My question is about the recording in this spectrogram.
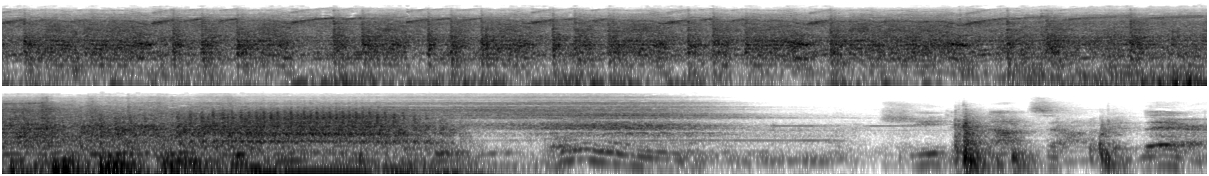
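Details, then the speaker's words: Mazda Miata first start after replacing valve seals, timing belt, pulleys, water pump and serpentine belts, with new plug wires: loud regular chirping tick about three to four per second over the engine; owner fears a bent rod or one dead cylinder; cause unclear. "i don't know it doesn't sound too good youtube i might be really disappointed with myself in a second if i see something i'll be like oh i should have done that the belt's still together so it's not the belt almost sounds like i just bent the rod kind of sound but hopefully not"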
